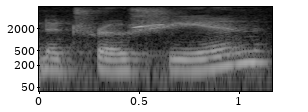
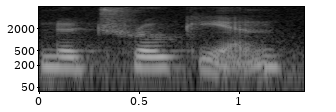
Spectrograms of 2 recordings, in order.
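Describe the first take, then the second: First: The middle consonant is a sh sound. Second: The middle consonant is a hard k sound. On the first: The speaker calls it wrong. "I was pronouncing it Notroshian" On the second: The speaker calls it right. "but it's with a C R"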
